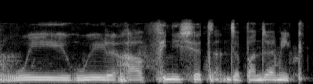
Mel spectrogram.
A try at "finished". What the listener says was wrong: En vez de pronunciarle finished, pronunciemos finished, sin la E.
